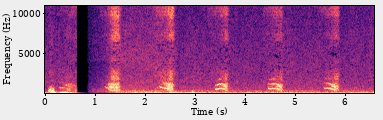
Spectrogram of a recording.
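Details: Pet Holland Lop rabbit asleep and snoring: after a brief cut, five short wheezy snorts follow about a second apart, each a nasal rasp with a slight squeaky edge, over low room hum.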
